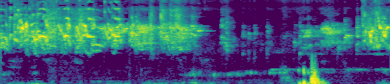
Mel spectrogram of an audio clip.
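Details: Pet budgerigars chatter in high warbling bursts that fade to a quieter spell of thin calls before the chattering picks up again, with a single low thump near the end.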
